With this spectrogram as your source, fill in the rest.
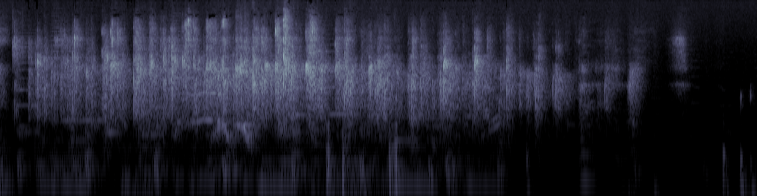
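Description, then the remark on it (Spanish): A burst of applause welcoming a guest: dense rapid clapping from several people with voices murmuring underneath, steady and fairly loud for about six seconds before trailing off into a few scattered claps. “Bueno, este podcast, un fuerte aplauso para el dueño y creador del podcast llamado Podcast a la Fuerza,”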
